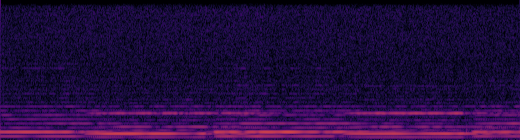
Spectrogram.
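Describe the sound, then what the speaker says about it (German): An ambulance siren on a Japanese emergency vehicle wails continuously and fairly loud, its two-tone pitch alternating in a slow, regular cycle. "Vorsicht, wir schalten gleich die Sirene ein,"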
